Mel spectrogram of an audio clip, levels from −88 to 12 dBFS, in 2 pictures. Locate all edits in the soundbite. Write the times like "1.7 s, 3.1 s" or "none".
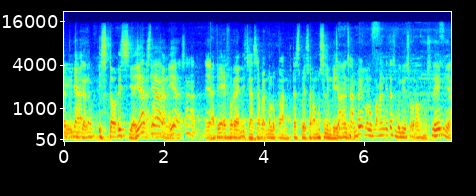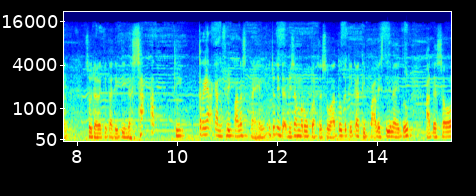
2.9 s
